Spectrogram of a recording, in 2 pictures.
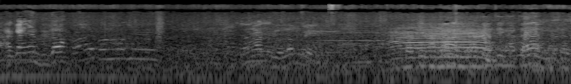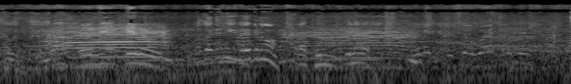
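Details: Big, heavy cattle in a herd lowing loudly: three strong, rich moos, each lasting about a second or more with full harmonics, separated by short gaps, over faint background noise.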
